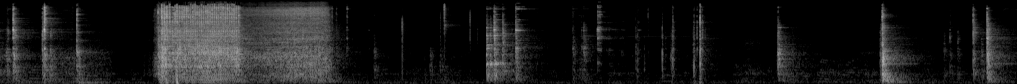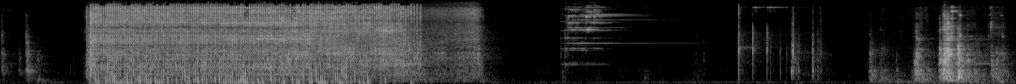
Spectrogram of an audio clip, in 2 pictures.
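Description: Bolts being removed with an 18 mm socket wrench while fitting a Roadmaster Direct-Connect base plate kit on a 2019 vehicle: bursts of ratcheting and clicking tool noise, including one long steady run of several seconds, separated by short pauses.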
